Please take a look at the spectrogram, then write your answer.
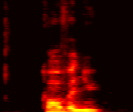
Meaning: feminine singular of convenu
- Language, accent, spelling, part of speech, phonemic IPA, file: French, Canada, convenue, verb, /kɔ̃v.ny/, LL-Q150 (fra)-convenue.wav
